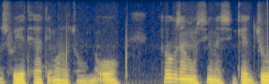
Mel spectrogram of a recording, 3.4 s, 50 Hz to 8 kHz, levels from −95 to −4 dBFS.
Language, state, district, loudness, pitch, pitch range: Kokborok, Tripura, West Tripura, -17 LUFS, 105 Hz, 95-110 Hz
